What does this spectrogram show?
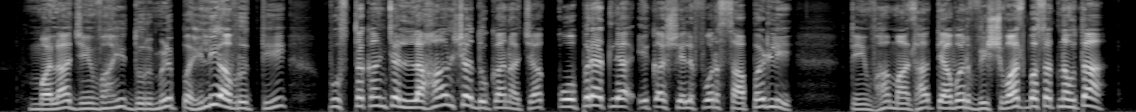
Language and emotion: Marathi, surprised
